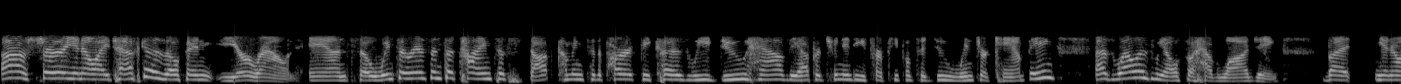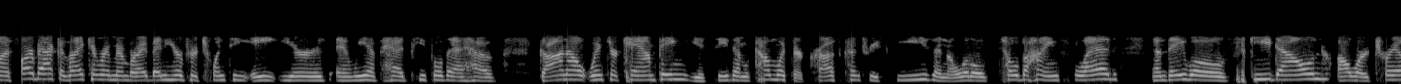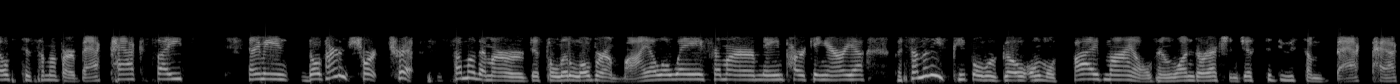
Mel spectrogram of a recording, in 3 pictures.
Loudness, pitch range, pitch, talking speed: -28 LUFS, 190-235 Hz, 215 Hz, 195 wpm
